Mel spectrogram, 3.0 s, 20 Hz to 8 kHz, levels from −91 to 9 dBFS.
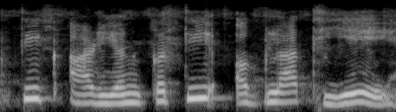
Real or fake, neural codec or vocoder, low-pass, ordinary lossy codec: fake; codec, 16 kHz, 8 kbps, FreqCodec, smaller model; 7.2 kHz; none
